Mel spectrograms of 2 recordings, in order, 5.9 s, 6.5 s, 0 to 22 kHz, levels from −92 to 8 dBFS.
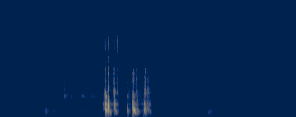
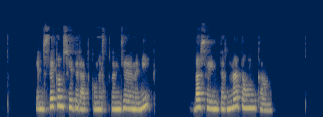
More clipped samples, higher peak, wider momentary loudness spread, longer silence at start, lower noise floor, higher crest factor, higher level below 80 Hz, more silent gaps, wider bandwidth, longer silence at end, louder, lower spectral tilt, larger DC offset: neither; second, -16 dBFS vs -6 dBFS; first, 17 LU vs 9 LU; first, 2.1 s vs 0.7 s; about the same, under -90 dBFS vs under -90 dBFS; first, 30 dB vs 18 dB; about the same, -80 dBFS vs -76 dBFS; first, 2.38-2.53 s vs none; second, 6.2 kHz vs 9.4 kHz; first, 2.95 s vs 1.05 s; second, -39 LUFS vs -23 LUFS; first, -10 dB/octave vs -5.5 dB/octave; neither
